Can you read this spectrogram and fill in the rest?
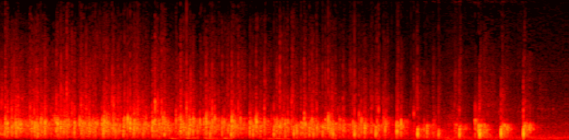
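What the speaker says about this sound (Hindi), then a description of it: "अच्छी ताली हो जाएगी" Dense audience applause with many hands clapping at a film trailer launch in India, strong at first then thinning into scattered claps that fade out toward the end.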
